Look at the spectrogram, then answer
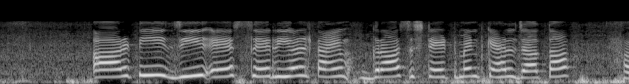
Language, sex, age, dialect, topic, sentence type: Bhojpuri, female, 18-24, Northern, banking, statement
